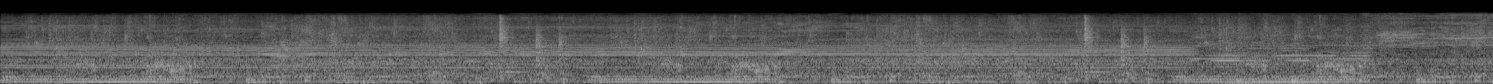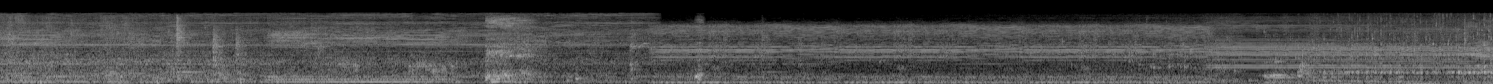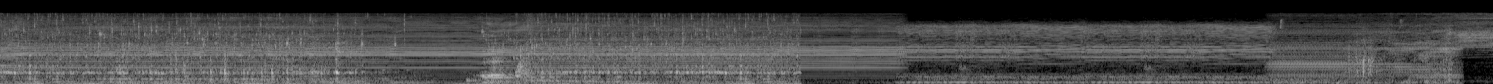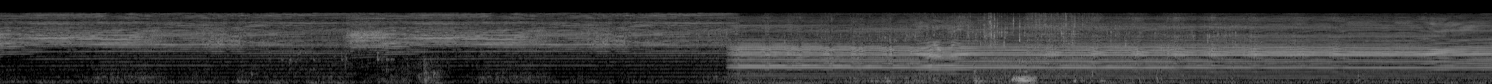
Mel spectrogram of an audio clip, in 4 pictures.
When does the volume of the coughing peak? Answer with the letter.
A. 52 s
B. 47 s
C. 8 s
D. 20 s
D.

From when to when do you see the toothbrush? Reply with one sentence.
The toothbrush can't be heard in this clip.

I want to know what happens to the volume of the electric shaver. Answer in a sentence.
The loudness of the electric shaver stays about the same.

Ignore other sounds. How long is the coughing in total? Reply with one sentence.
You can hear the coughing for 2 seconds altogether.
